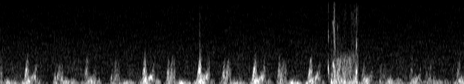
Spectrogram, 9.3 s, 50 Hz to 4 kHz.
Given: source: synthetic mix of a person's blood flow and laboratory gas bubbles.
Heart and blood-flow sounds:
Doppler ultrasound of blood flow; precordium
6.54-7.18 s: bubbles
From the record:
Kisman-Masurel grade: 222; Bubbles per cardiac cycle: several, 3 to 8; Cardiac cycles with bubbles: 10 to 50%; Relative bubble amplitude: moderate (0.250 to 0.450); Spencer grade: 2 (many but less than half of the cardiac periods contain bubble signals, singularly or in groups); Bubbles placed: only in the low amplitude regions of the cardiac cycle

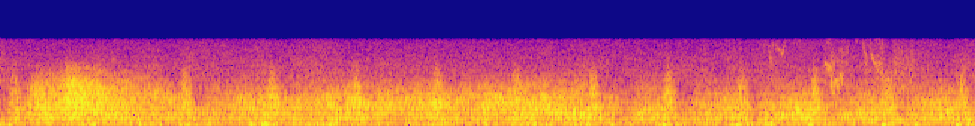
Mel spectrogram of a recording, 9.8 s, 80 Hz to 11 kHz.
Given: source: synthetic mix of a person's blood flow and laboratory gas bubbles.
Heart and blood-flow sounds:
Doppler ultrasound of blood flow; subclavian vein
no bubbles
From the record:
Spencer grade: 0 (complete lack of bubble signals)

